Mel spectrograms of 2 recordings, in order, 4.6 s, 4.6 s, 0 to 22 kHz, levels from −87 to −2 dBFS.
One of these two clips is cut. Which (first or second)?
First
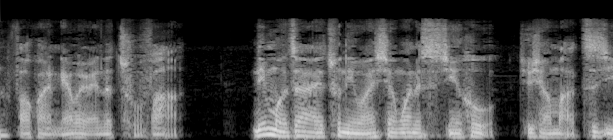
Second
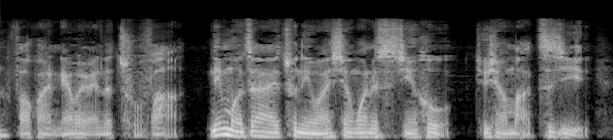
second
